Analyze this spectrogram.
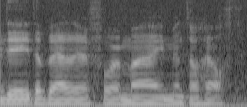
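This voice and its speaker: Amid audible room echo, a man with a Portuguese accent speaks at a fairly slow pace in a relaxed tone. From Brazil. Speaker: artist streamer. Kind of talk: casual chat. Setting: live stream from home studio. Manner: relaxed, low energy.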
